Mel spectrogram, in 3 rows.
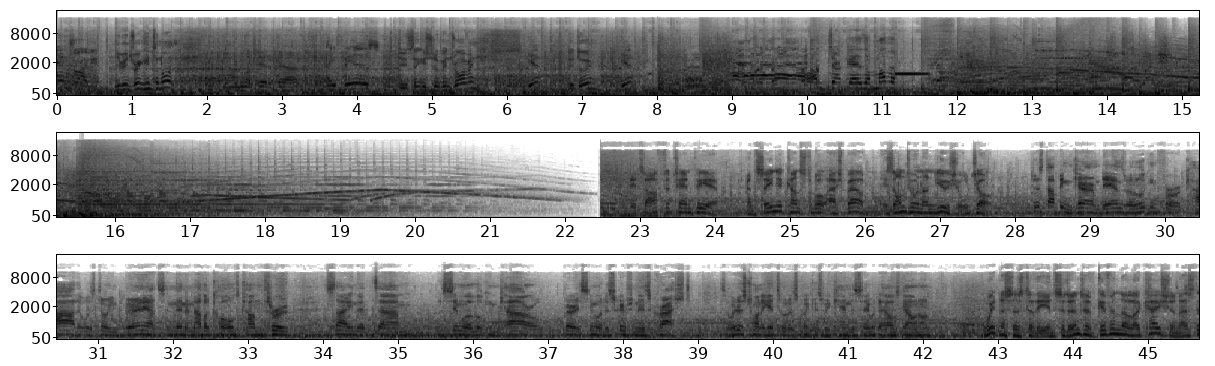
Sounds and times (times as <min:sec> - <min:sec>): Police car (siren): 0:12.8 - 0:22.4.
